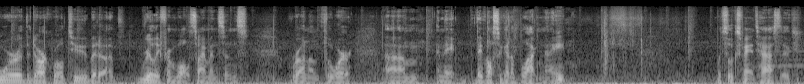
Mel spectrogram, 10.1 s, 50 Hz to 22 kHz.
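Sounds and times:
steady low rumble: 0.0 - 9.9
packaging rustling: 7.5 - 8.3.

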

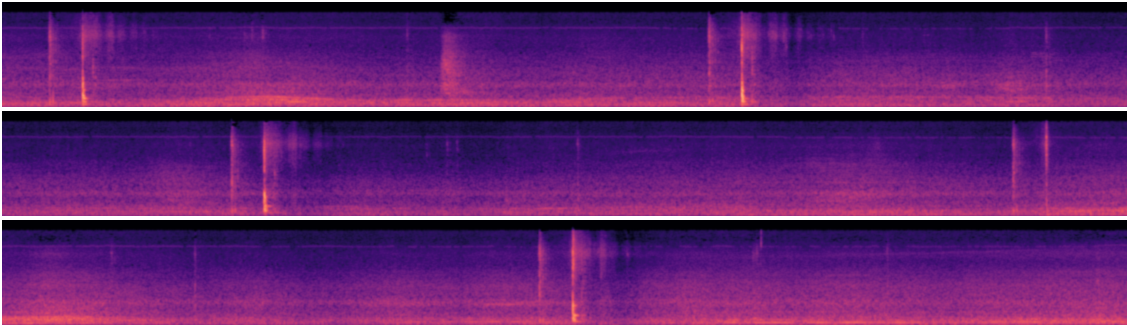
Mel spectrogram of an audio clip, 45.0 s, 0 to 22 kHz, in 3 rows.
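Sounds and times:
arrow striking brush pile: 0.6 - 2.0, 9.4 - 10.8, 18.0 - 19.3, 37.2 - 38.2.

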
